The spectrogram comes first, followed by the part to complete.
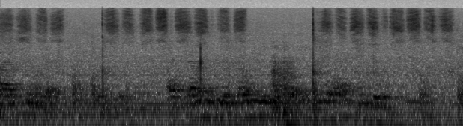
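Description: Faint scratching and tapping of a stylus drawing on an interactive touchscreen, in several short runs of quick strokes with pauses between them.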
